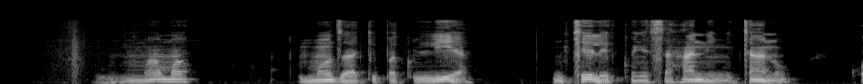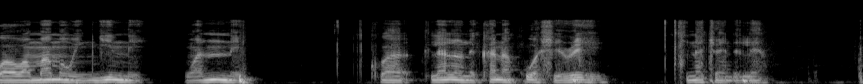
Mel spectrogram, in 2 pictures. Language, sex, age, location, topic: Swahili, male, 36-49, Nakuru, agriculture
